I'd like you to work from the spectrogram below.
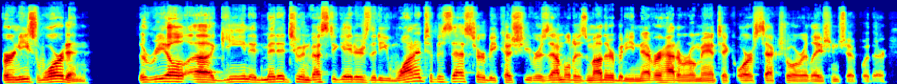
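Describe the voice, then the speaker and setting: A young American man hosts a podcast in a fairly low, very dry-sounding voice, with no room sound. Talking quickly but informally and thoughtfully, he shares opinions and notes, often feeling his way through each point.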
